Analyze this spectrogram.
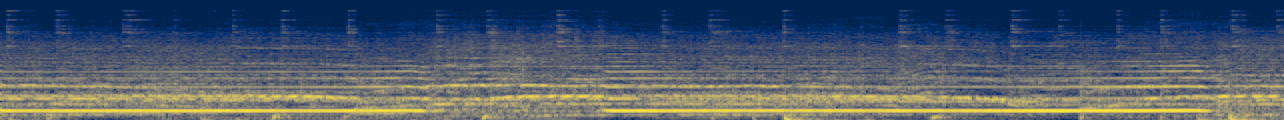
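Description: A harmonium plays sustained notes.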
